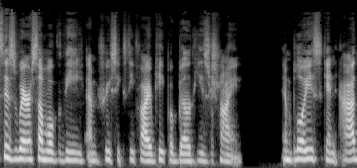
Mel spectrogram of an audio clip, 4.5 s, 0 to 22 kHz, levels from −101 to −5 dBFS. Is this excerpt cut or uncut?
cut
